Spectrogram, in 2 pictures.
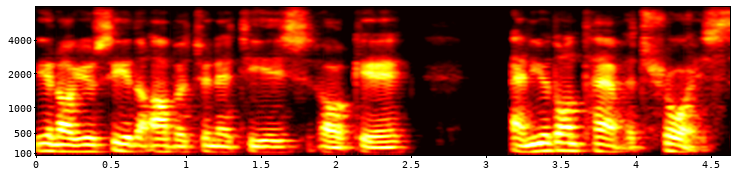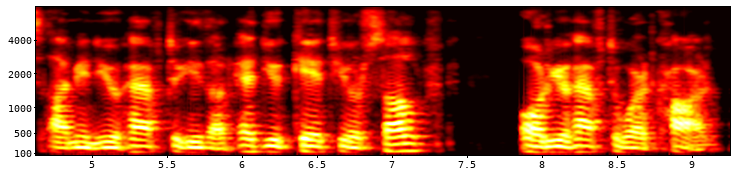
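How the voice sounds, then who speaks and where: A middle-aged man from Turkey answering interview questions casually as a guest, in halting, broken phrases. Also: medium pitch, a bit bright. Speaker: podcast guest, hairstylist. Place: virtual call.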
